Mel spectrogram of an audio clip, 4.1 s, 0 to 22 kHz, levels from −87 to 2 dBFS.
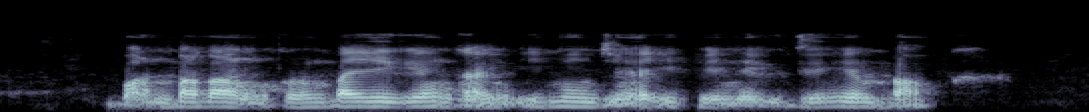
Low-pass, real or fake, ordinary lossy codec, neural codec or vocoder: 7.2 kHz; fake; AAC, 48 kbps; vocoder, 22.05 kHz, 80 mel bands, HiFi-GAN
